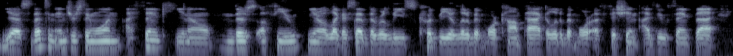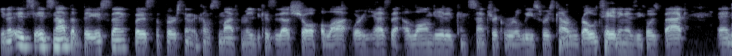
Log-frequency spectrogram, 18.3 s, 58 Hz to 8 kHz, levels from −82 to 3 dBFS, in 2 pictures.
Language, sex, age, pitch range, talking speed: English, male, 20-39, 95-110 Hz, 260 wpm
